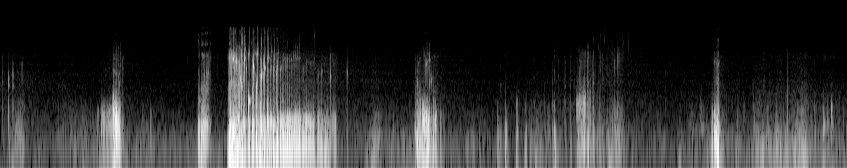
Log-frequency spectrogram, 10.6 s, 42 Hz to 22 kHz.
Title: extreamly empty loud deep stomach growls part 4 (starving)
